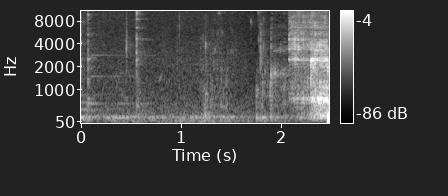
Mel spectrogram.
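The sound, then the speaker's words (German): Near silence, then an airy slurp of lemon water drawn through a straw, building into a louder gurgling suck over the last half second. “Trinke ich mal aus meinem Weinschorle mein Wasser mit Zitrone.”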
